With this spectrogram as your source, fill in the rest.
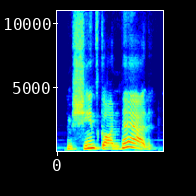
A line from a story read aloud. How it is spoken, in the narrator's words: wailed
